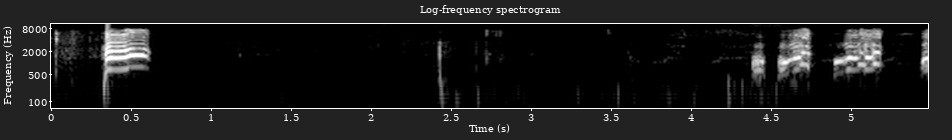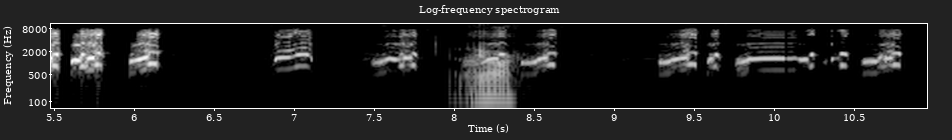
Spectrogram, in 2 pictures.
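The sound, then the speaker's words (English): A flock of small geese honks repeatedly in flight in short, high, yelping bursts, several birds calling over one another, with a brief spoken remark near the start. “Those are small geese.”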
